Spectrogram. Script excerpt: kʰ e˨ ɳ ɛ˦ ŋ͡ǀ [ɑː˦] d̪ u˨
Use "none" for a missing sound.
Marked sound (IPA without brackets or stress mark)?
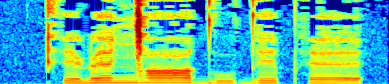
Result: ɑː˦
